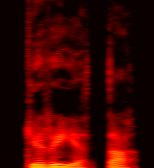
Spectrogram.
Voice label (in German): skandinavische maedchennamen greta, Aussprache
